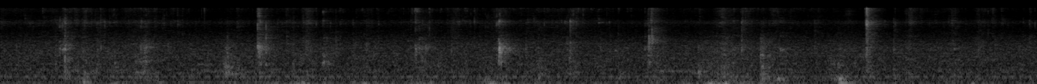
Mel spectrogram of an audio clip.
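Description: Close-up eating sounds of two people eating rice and food with their hands: soft chewing, lip smacks and small scattered clicks, over a faint steady hum.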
